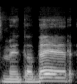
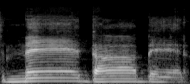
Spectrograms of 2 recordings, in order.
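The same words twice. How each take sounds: First: Said in the usual way. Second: "medaber" stretched out, long "me", syllable by syllable; wrong long-vowel version. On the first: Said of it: "it's medaber and not medaber". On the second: Shown as a demonstration. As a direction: drag each syllable of "medaber", especially a long "me". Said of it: "there's no long sound".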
